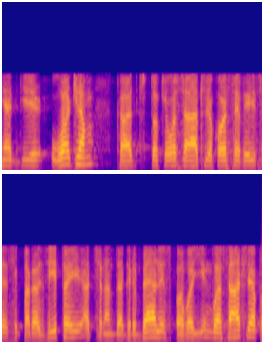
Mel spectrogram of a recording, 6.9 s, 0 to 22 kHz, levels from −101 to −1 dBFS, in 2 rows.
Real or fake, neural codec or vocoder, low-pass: fake; codec, 16 kHz in and 24 kHz out, 1.1 kbps, FireRedTTS-2 codec; 3.6 kHz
